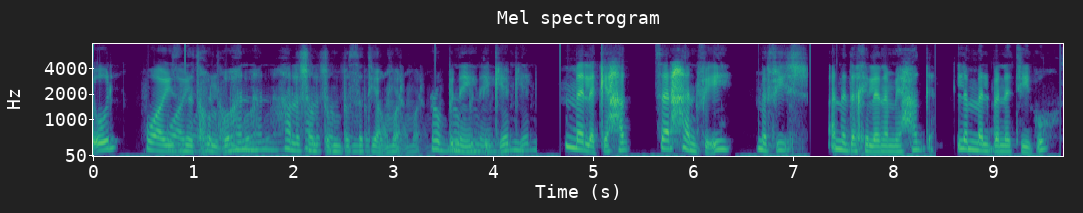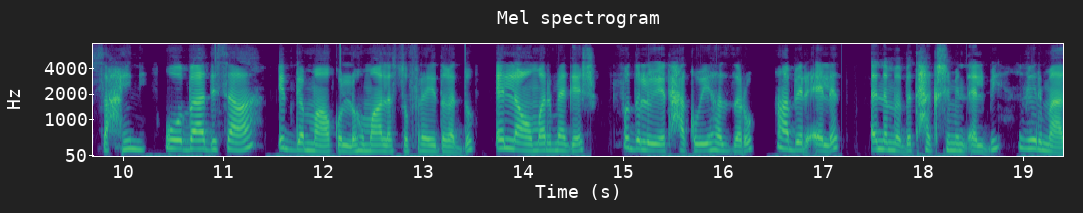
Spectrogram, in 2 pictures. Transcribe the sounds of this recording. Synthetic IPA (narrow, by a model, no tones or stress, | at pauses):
jʔuːlhwaːjɪznɪd̪xʊlɡʊɦanhalaʃɑnt̪ˤʊbɑsˤɨt̪ˤjaʕʊmɑ̰ɾˤɾˤɾˤɑbːɪnaʔɪnd̪ikjabimalakjaħaɡːsˤɑɾˤħanfiʔiːmafiːʃʔa̰nad̪axɪlʔanamjaħaɡːa | lamːalbanat̪iːɡusˤɑħːiːniwɪbaʕd̪isaʕajɪt̪̚ɡamːaʕukʊlːʊhʊmʕalasːʊfɾˤɑjɪt̪ɣad̪ːu | ʔɪlːaʕʊmɑɾˤmaɡeːʃ | fɑd̪ˤːɑlujɪt̪ħakwijɦɑzːɑɾˤuhabɪɾʔelɪt̪̚ | ʔanamabɪt̪ħakʃmɪnʔalbiɣeːɾma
